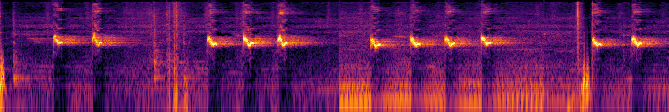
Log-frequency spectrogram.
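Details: Vigorous sooty-headed bulbul song for luring and training other bulbuls: crisp whistled notes in small groups of two or three, with a low rumbling hum underneath during the middle section.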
